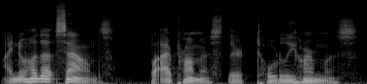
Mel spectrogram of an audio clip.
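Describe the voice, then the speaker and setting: A man's voice: low-pitched, sing-song, moderate pace, gravelly, a little mellow, exaggerated voice. A man acting in an ASMR roleplay as an earnest, reassuring boyfriend raised by ghosts, with a hesitant manner. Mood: patient, explaining.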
